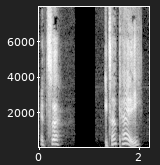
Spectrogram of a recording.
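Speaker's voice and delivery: high, loud, halting reassurance; flustered call to reassure; calling after them. A narrator's reading. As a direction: raise your voice, searching for words. Calling after fleeing visitors.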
